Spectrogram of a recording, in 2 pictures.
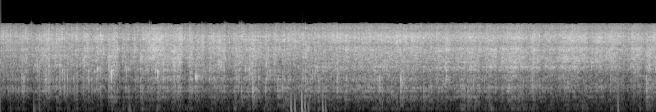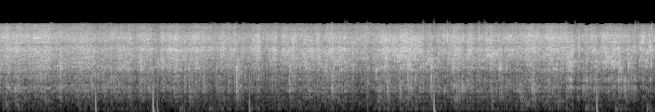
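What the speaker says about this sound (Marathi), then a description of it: "हे आपण वांग्यांना असा डागण्या पडीपर्यंत तळून घेणार आहोत त्या तेलामध्ये" Brinjal pieces fry in hot oil in a wok (kadhai), a steady loud sizzle that fills the whole stretch, broken by a few faint clinks and stirring taps, with no talking.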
